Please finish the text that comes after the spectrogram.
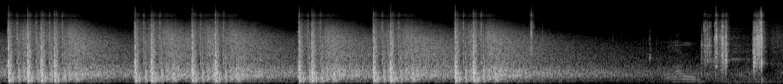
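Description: An Arsenal SAM5-62 rifle fires a magazine outdoors on a range: loud, sharp shots in quick irregular bursts and pairs, each trailed by a ringing echo, with a short pause before a final few rounds.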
